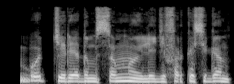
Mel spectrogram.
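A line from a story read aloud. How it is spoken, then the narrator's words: Muttered. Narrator (Russian): пробормотал Ботари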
